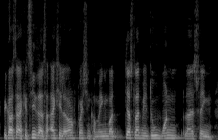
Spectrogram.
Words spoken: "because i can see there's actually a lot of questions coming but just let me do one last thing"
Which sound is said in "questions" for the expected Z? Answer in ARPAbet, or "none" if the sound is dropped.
none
